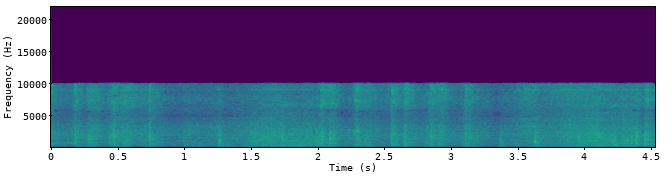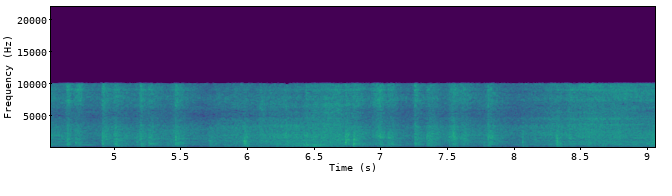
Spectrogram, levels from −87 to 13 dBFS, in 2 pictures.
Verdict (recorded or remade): remade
